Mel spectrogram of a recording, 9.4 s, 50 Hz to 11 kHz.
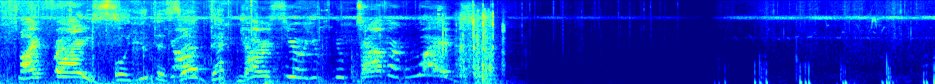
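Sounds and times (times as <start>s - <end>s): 
speech: 0.2s - 5.1s
horse hoofbeats galloping away: 7.1s - 9.3s.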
